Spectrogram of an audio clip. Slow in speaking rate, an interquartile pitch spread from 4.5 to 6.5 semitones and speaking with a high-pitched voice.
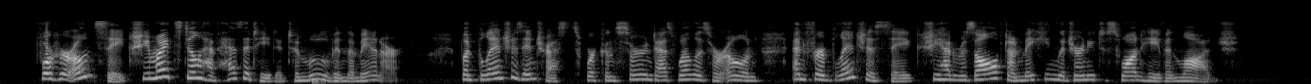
No: average, 175 wpm; wide, 5.4 semitones; high, 210 Hz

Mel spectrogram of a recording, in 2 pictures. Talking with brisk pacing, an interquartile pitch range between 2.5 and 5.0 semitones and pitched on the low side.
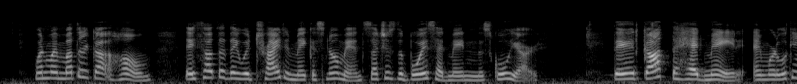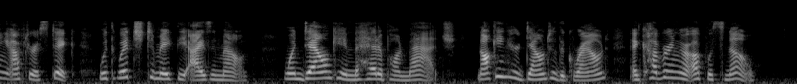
No: fast, 260 wpm; average, 4.0 semitones; high, 245 Hz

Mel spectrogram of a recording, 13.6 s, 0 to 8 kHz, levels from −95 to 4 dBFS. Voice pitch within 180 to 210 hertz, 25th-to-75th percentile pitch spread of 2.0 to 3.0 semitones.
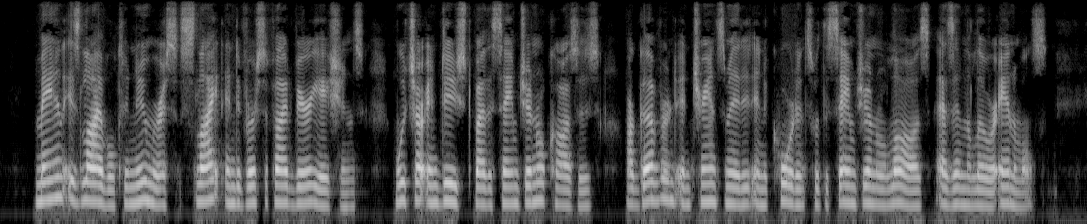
Yes: medium, 185 Hz; narrow, 2.6 semitones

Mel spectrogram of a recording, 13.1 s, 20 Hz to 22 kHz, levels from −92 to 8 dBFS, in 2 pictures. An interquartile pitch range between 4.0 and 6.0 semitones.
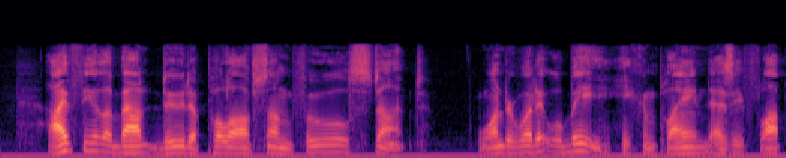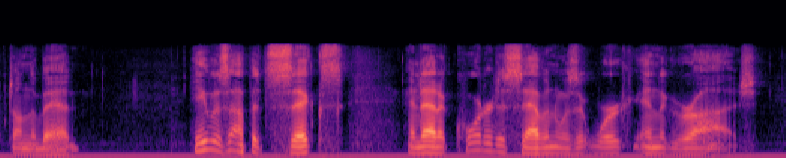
No: average, 3.4 semitones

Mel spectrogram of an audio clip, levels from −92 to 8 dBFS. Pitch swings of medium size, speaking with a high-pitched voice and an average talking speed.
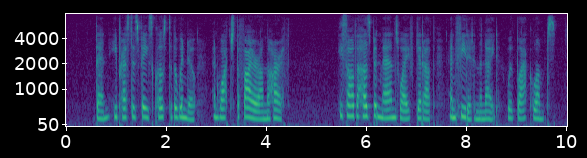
Yes: average, 3.5 semitones; high, 235 Hz; average, 190 wpm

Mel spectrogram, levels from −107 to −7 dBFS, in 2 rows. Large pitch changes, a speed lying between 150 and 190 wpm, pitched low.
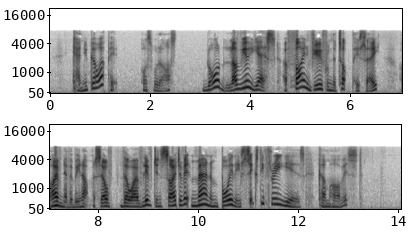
No: wide, 7.1 semitones; average, 170 wpm; medium, 175 Hz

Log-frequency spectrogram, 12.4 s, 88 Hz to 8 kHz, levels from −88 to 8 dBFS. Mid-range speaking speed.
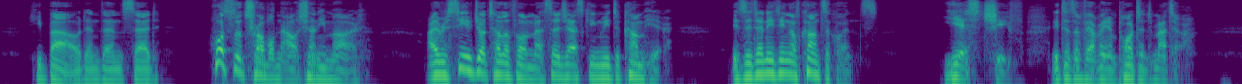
Yes: average, 160 wpm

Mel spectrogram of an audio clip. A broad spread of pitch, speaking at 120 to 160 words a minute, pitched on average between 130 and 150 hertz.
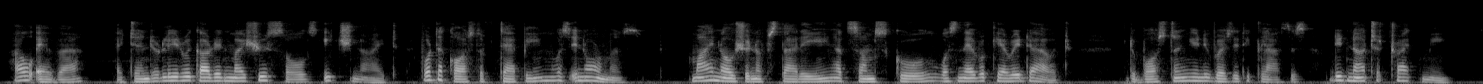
Yes: wide, 5.7 semitones; average, 140 wpm; low, 135 Hz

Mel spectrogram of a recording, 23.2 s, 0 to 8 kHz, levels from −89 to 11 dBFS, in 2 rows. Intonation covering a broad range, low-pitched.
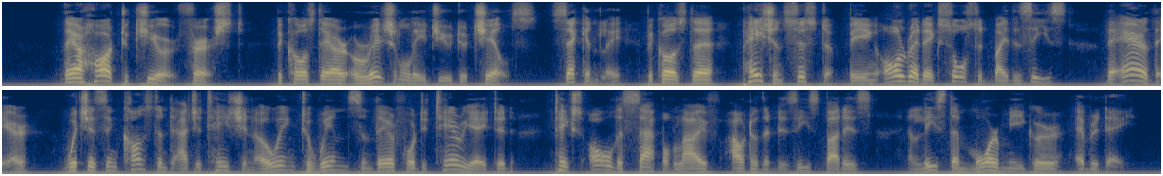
Yes: wide, 5.7 semitones; low, 115 Hz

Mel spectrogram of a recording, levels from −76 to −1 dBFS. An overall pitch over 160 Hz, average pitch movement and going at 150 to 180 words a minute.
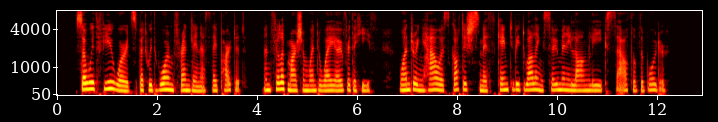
No: medium, 185 Hz; narrow, 2.3 semitones; average, 165 wpm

